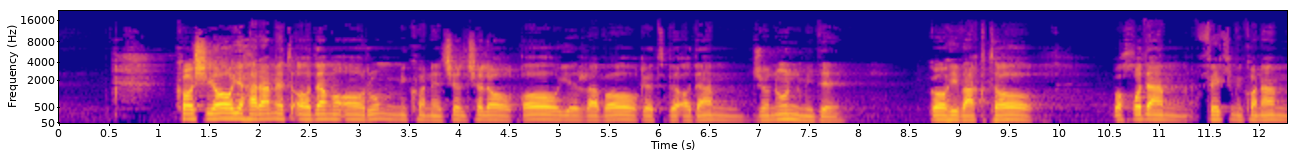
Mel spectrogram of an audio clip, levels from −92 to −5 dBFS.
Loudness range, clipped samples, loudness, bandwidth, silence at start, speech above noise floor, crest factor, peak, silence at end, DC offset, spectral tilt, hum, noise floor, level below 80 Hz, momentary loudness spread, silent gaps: 6 LU; under 0.1%; -19 LUFS; 15.5 kHz; 0.55 s; 44 dB; 20 dB; 0 dBFS; 0 s; under 0.1%; -4.5 dB/octave; none; -63 dBFS; -64 dBFS; 16 LU; none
